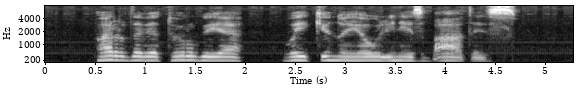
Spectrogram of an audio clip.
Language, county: Lithuanian, Utena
